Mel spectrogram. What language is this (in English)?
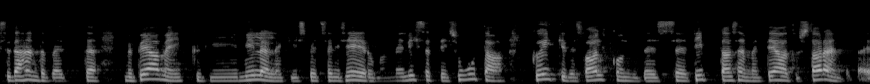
Estonian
